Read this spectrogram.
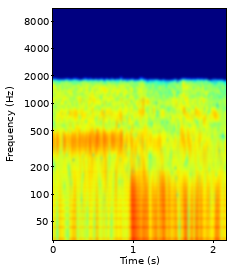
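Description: A toy truck lands with a thud after a jump.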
